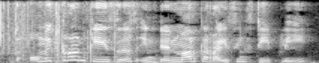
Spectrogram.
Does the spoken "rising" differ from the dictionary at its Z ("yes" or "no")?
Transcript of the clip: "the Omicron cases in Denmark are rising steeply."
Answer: yes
